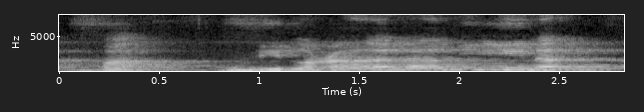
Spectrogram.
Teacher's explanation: Tapi kalau bacaan Quran fa fil alamina, gigi atas ketemu bibir bawah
